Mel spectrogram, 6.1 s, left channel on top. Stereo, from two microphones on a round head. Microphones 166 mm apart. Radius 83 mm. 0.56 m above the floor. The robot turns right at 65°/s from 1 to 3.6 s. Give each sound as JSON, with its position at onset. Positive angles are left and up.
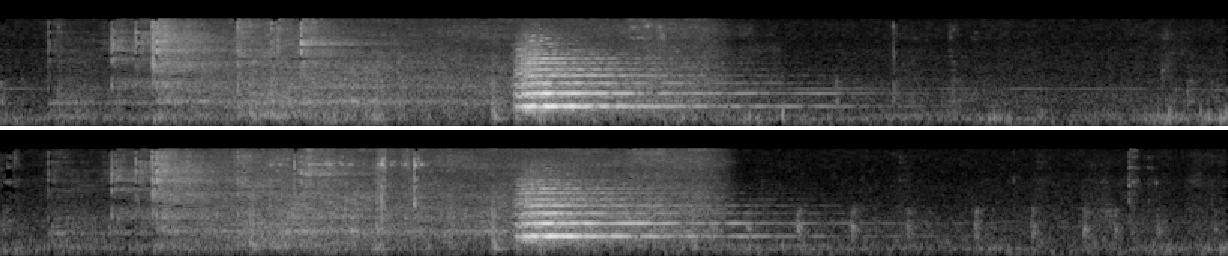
{"t": 0.2, "sound": "chewing", "side_deg": -5, "distance_m": 4.0}
{"t": 2.6, "sound": "a violin", "side_deg": 25, "distance_m": 1.4}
